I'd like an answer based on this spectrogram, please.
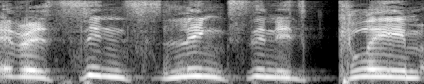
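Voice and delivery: put-on Scottish accent. After offering to do the Scottish one on the podcast, Scottish accent. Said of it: "I can do the Scottish one as well".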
